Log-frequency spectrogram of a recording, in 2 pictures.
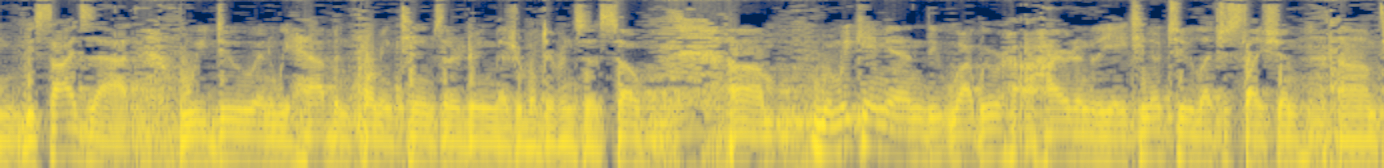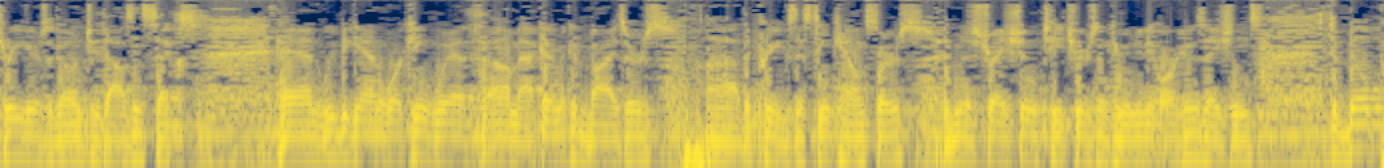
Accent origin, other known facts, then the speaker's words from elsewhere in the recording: Dana Point, California, United States; I'm from Dana Point, and I work at San Clemente High School as a counselor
